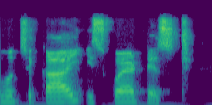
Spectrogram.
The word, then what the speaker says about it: chi: আমাদের চ্যাপ্টার 2 হচ্ছে কাই square test C এইচ আই উচ্চারণটা হবে কাই কাই স্কয়ার টেস্ট তো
